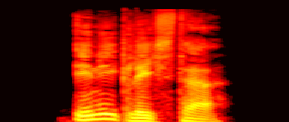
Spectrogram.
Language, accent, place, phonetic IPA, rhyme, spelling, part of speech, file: German, Germany, Berlin, [ˈɪnɪkˌlɪçstɐ], -ɪnɪklɪçstɐ, inniglichster, adjective, De-inniglichster.ogg
- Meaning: inflection of inniglich: 1. strong/mixed nominative masculine singular superlative degree 2. strong genitive/dative feminine singular superlative degree 3. strong genitive plural superlative degree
